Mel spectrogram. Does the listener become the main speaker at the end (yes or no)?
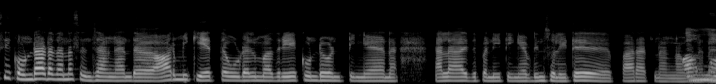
yes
